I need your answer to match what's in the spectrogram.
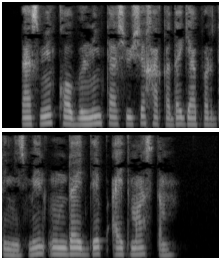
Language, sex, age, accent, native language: Uzbek, male, 19-29, Namangan, Uzbek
